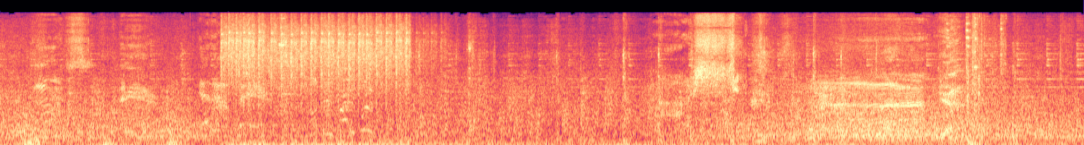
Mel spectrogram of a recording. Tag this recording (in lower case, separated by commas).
speech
